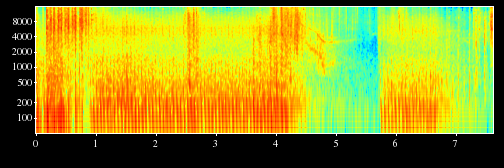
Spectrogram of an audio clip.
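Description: A machine gun fires rapid bursts at close range.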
